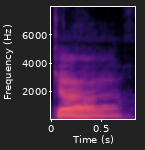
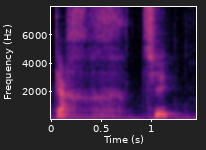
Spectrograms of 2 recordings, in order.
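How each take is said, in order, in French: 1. Le R se prononce doucement et légèrement. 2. Le R se prononce fort dans la gorge. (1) "Le R va pas être très fort ... Juste Cartier" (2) "On va pas dire Cartier"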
